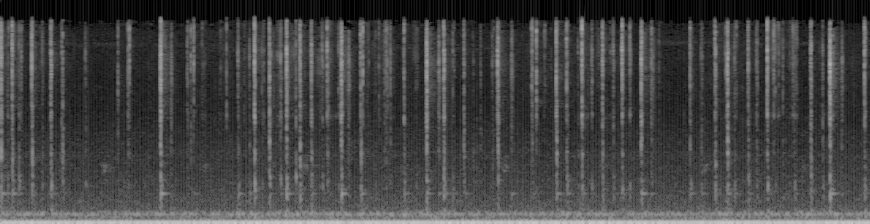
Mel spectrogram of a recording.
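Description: Fingertips of both hands tap lightly on the black plastic keycaps of a MacBook Pro laptop keyboard in an aluminum body, resting on a wooden desk. Quick, irregular, sharp clicks with almost no ring ride over a steady low hum.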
